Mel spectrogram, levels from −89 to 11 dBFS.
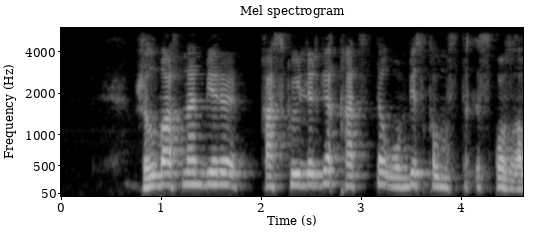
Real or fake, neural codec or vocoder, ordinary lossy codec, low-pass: real; none; none; 5.4 kHz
